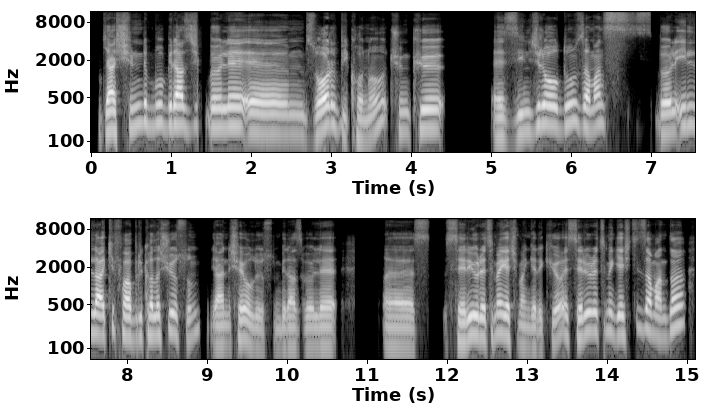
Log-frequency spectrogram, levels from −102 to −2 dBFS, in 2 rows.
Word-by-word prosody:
Ya, 150 0 +7
şimdi 180 +4 -4
bu, 195 -2 -3
birazcık, 180 -2 +4
böyle, 170 +1 +2 0.5
emm, 130 -2 -8
zor 145 - +5
bir 120 - -9
konu. 120 - -5
Çünkü, 160 +3 -1 0.6
eee, 120 0 -1
zincir 140 - -5
olduğun 185 +1 +3
zaman 180 -1 0
s 180 - -11
s - - -22
böyle, 140 +2 +2
illaki 180 0 +3
fabrikalaşıyorsun, 160 +1 0
yani, 115 0 -2
şey 140 -1 +1
oluyorsun 105 -5 -6
biraz, 105 -2 -4
böyle, 110 +1 -2 0.6
eee, 105 -1 -1
s - - -17 0.2
seri 130 +5 0
üretime 170 +2 +2
geçmen 120 -9 -1
gerekiyor. 110 +4 -4
E, 165 - -2
seri 150 +3 -1
üretime 190 0 -2
geçtiğin 165 +6 -4
zaman 165 -7 0
da 225 +4 +1
160 Hz, 145 wpm, -21 LUFS, 125-180 Hz, 0.6 s, Ya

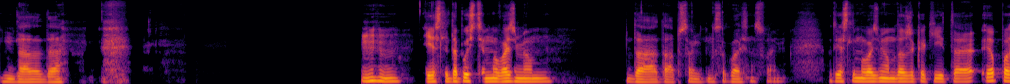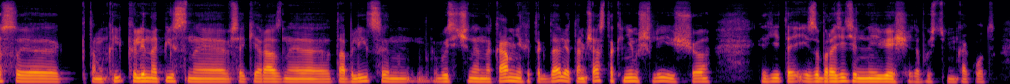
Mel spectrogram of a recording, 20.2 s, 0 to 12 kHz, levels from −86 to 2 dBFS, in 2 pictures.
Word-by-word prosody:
Да-да-да. 105 -2 -1 2.9
Мгм. 130 -2 +1 0.2
Если, 120 0 +3
допустим, 130 -1 +3
мы 125 - +5
возьмем 125 0 +2 0.7
Да, 110 -3 0
да, 100 0 -4
абсолютно 115 +2 -7
согласен 115 +3 -5
с 125 - -12
вами. 120 +1 -14 0.4
Вот 135 - -4
если 130 +1 0
мы 125 -1 +3
возьмём 125 0 +4
даже 120 0 +3
какие-то 120 -1 -1
эпосы, 125 -6 +2 0.3
там 110 0 -3
кли 135 +2 -3
клинописные 125 -4 +2
всякие 115 +1 -4
разные 115 -1 +1
таблицы, 120 +4 -1
м, 115 +2 -4
высеченные 125 0 -1
на 115 -1 0
камнях 135 0 +2
и - - -7
так 110 0 -6
далее, 140 +2 +3
там 120 0 -1
часто 145 0 -1
к - - -18
ним 135 +1 +1
шли 135 +2 -4
ещё 125 -1 -2 0.5
какие-то 120 0 -1
изобразительные 125 0 +3
вещи. 115 -2 +3
Допустим, 110 0 -10
как 110 -1 -8
вот 110 -1 -12
120 Hz, 130 wpm, -23 LUFS, 115-130 Hz, 2.9 s, мы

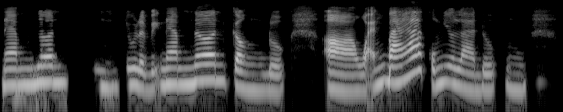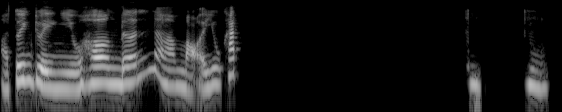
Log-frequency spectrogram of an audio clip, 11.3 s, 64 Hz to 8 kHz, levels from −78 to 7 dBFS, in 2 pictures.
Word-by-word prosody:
Nam 205 0 0 0.2
nên 230 0 +1 0.3
ừm, 185 -1 -8
du 210 0 -1
lịch 185 -4 -2
Việt 180 +3 -7
nam 210 0 0
nên 245 +1 +3
cần 165 -5 -2
được, 155 -1 -5 0.4
ờ, 165 -3 +5
quảng 215 +8 -1
bá 250 +11 +5
cũng 210 +3 -4
như 230 -1 -4
là 180 -5 -3
được, 165 0 -7
ừm, 170 -3 -10 0.4
ờ, 170 - -9
tuyên 245 0 +3
truyền 185 -6 +4
nhiều 175 0 -2
hơn 220 +1 +5
đến, 225 +5 +1 0.2
ơ, 200 -4 -3
mọi 185 -2 -3
du 210 0 -3
khách. 315 +7 +1 2.3
Ừm, 210 -2 -6 0.5
ừm. 180 -3 -4
205 Hz, 160 wpm, -22 LUFS, 175-230 Hz, 2.3 s, ờ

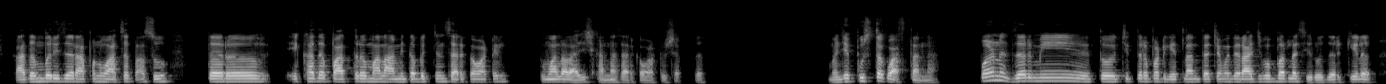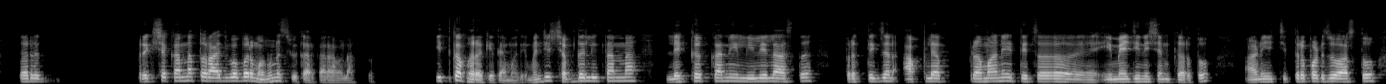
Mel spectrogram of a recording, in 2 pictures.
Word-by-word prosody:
कादंबरी 135 +5 +3
जर 140 -1 +3
आपण 125 +1 0
वाचत 125 +2 0
असू, 130 +2 -3 0.4
तर 135 0 +6 0.7
एखादं 140 +2 +1
पात्र 130 +2 +3
मला 130 0 +3
अमिताभ 125 0 0
बच्चनसारखं 130 -2 -2
वाटेल, 125 +2 -3 0.4
तुम्हाला 120 0 +3
राजेश 105 +1 0
खन्नासारखं 105 0 -4
वाटू - - -7
शकतं. 105 - -14 1.3
म्हणजे 110 +7 0
पुस्तक 155 +1 +1
वाचताना, 95 -3 0 0.5
पण 185 +3 +3
जर 155 +2 +4
मी 155 -2 -1
तो 135 -1 +4
चित्रपट 135 +1 -2
घेतला 120 +1 -1
आणि 130 - -3
त्याच्यामध्ये 130 +1 -1
राजबब्बरला 135 +2 +3
हिरो 110 0 -1
जर 115 +1 0
केलं 125 -1 +1 0.4
तर 140 +1 +2 1.0
प्रेक्षकांना 165 +4 0
तो 175 - +5
राजबब्बर 165 +2 +4
म्हणून 140 +2 -1
स्वीकार 165 - -5
करावा 95 -1 -6
लागतो. 95 0 -15 0.6
इतका - - +4
फरक - - +4
आहे - - -2
त्यामध्ये. 90 0 -8
म्हणजे 120 - -3
शब्द 160 -4 -1
लिहिताना, 160 +1 +1 0.3
लेखकांनी 155 +5 0
लिहिलेलं 145 +1 +3
असतं, 140 +4 -1 0.3
प्रत्येकजण 145 +3 -1 0.2
आपल्याप्रमाणे 145 +3 0
त्याचं 135 -2 +2 0.2
इमॅजिनेशन 125 +1 0
करतो 110 +9 -1 0.4
आणि 125 +2 +1
चित्रपट 145 0 0
जो 145 0 +4
असतो, 135 +3 +1
135 Hz, 130 wpm, -21 LUFS, 125-150 Hz, 1.3 s, तर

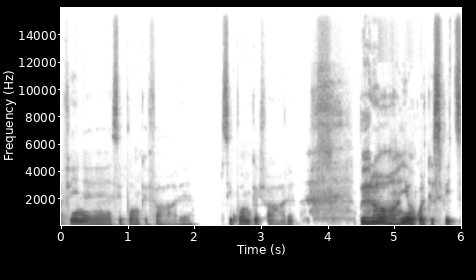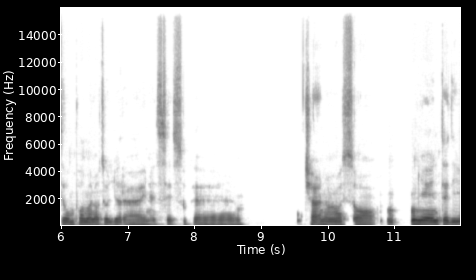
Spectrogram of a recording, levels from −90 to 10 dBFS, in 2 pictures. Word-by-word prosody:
fine 120 -4 -2
si 120 +2 -8
può 120 -1 -6
anche 115 +1 -11
fare, 115 -1 -14 0.3
si 150 - -5
può 140 - -2
anche 135 +1 -1
fare. 135 -1 -12 0.9
Però 195 -2 +7
io 175 0 +8
qualche 150 -2 0
sfizio 145 -1 -2
un 130 - -2
po' 135 +1 -2
me 130 -1 +1
lo 125 0 -1
toglierei, 120 -2 -6
nel 115 +1 -11
senso 120 +2 -10
che, 120 - -5 1.6
cioè - - -2
non 125 +1 -2
lo 130 0 0
so, 115 -3 -4
n - - -5 0.3
niente 145 -1 +4
di 130 -1 0
130 Hz, 140 wpm, -20 LUFS, 120-140 Hz, 1.6 s, io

